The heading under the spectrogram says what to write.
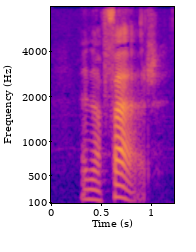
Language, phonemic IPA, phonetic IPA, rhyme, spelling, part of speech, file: Swedish, /a¹fɛːr/, [a¹fæːr], -æːr, affär, noun, Sv-affär.ogg
- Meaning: 1. a shop, a store 2. a deal; an agreement between two parties to trade 3. business (economic activity, more generally) 4. economic situation 5. business (something that concerns a person or group)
